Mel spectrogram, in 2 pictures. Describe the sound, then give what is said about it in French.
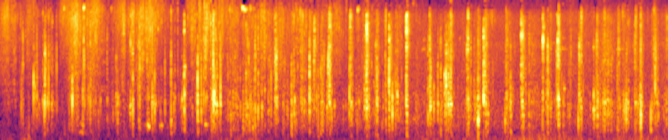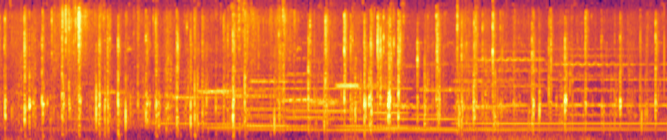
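Horse hooves clip-clop in a steady walking rhythm, a continuous stream of sharp knocks. About halfway through, sustained tonal sounds join in over the hoofbeats. “À la sortie du bois, Angelo installa la jeune femme et la petite fille sur le cheval et ils commencèrent à parcourir les collines pierreuses”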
